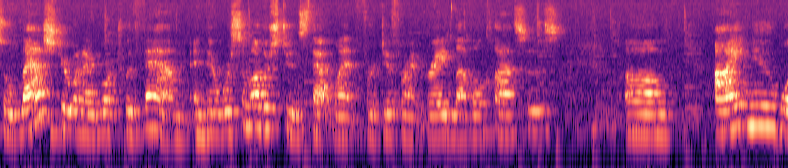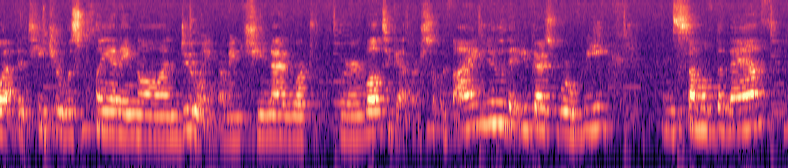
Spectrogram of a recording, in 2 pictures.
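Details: Adult woman; ordinary speech.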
